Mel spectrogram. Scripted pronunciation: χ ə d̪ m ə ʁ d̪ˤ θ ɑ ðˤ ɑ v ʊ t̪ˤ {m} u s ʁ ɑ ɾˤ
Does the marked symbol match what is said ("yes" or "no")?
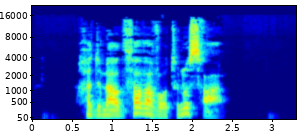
no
